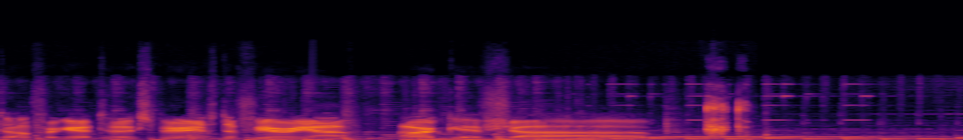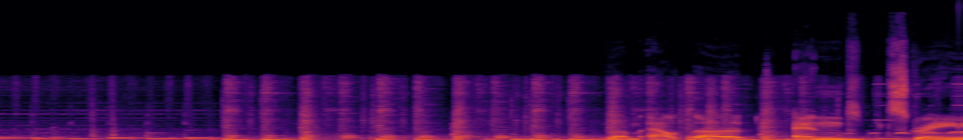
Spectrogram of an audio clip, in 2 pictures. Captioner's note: end screen stammering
